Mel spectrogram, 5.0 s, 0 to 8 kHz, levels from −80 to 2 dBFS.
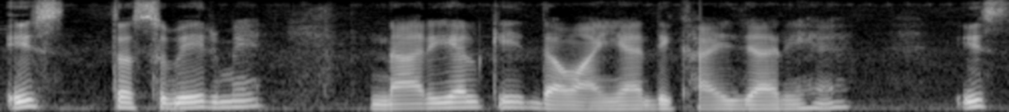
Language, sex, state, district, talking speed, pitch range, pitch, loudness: Hindi, male, Bihar, Kaimur, 130 wpm, 110-140 Hz, 115 Hz, -18 LUFS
